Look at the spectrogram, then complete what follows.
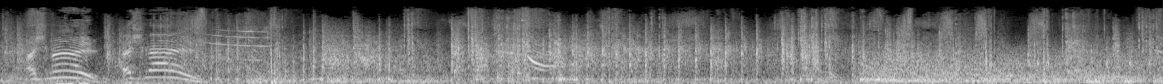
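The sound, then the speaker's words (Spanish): Intense mortar fire explodes in a relentless, deafening barrage on a clearing, sharp booms and cracks overlapping without pause, with shouting voices rising over the din at the start. “Los alemanes se pusieron a cubierto y en ese momento comenzó a llover en el claro donde estaban hacia apenas un segundo un intenso fuego de morteros.”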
